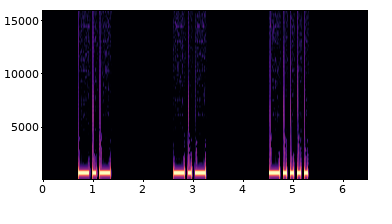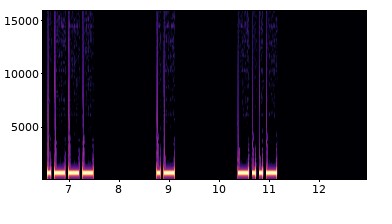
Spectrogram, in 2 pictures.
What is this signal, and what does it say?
Morse code, heard as a keyed tone, about 17 wpm, spaced as for 6 wpm, 700 Hz. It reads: KK6JAX
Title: USA Call Signs - 6 Characters - 6x Character Spacing - 17wpm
